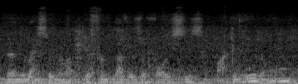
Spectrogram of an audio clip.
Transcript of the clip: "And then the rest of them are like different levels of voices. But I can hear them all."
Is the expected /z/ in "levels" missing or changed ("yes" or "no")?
no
